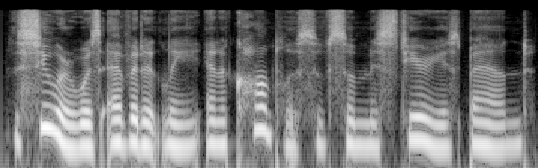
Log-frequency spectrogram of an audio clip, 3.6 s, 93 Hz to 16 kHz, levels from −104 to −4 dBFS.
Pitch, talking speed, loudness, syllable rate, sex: 195 Hz, 165 wpm, -18 LUFS, 5.4 syllables/s, female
